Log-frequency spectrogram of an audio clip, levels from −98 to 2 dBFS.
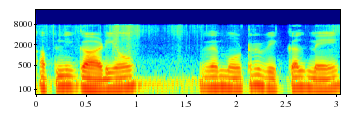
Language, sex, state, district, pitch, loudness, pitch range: Hindi, male, Punjab, Fazilka, 115 Hz, -21 LUFS, 105-125 Hz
